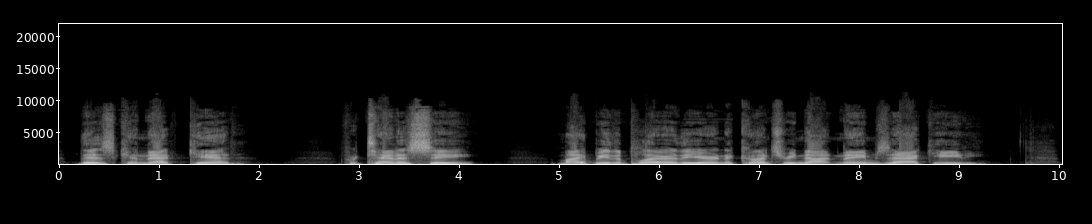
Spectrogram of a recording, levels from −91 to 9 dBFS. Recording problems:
wrong speed and pitch; too slow and too low; 0.6 times normal speed

